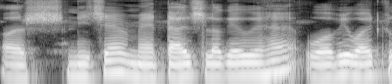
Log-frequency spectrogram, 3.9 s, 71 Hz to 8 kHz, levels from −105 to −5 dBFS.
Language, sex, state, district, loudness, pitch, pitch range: Hindi, male, Jharkhand, Palamu, -15 LUFS, 110 Hz, 110-120 Hz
